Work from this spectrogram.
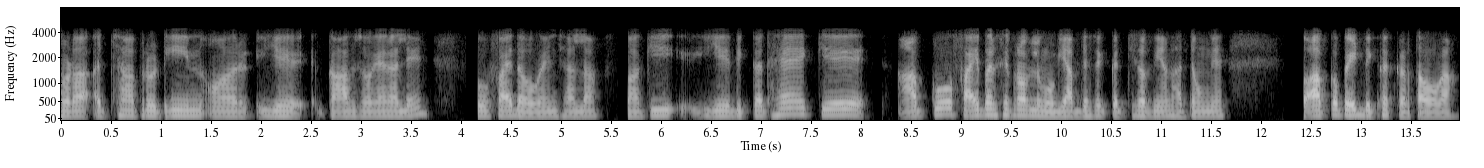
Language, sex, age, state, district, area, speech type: Urdu, male, 18-30, Uttar Pradesh, Rampur, urban, conversation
